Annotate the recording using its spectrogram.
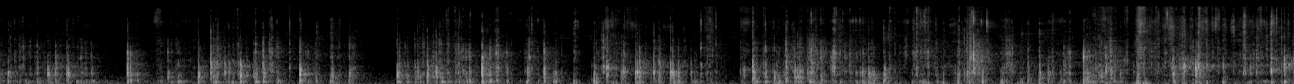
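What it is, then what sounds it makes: Wooden object. A wooden object is tapped fast, giving a continuous run of short, hollow clip-clop knocks that stop almost at once and shift slightly in pitch. The tapping flows steadily, with brief pauses, across the whole stretch.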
